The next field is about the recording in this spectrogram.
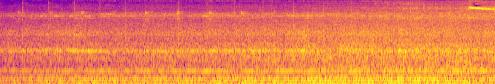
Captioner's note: machinery humming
